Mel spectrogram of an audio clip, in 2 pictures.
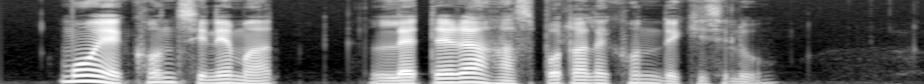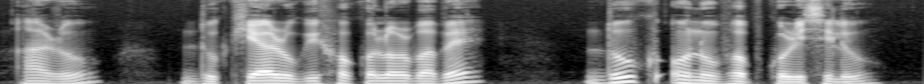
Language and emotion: Assamese, sad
